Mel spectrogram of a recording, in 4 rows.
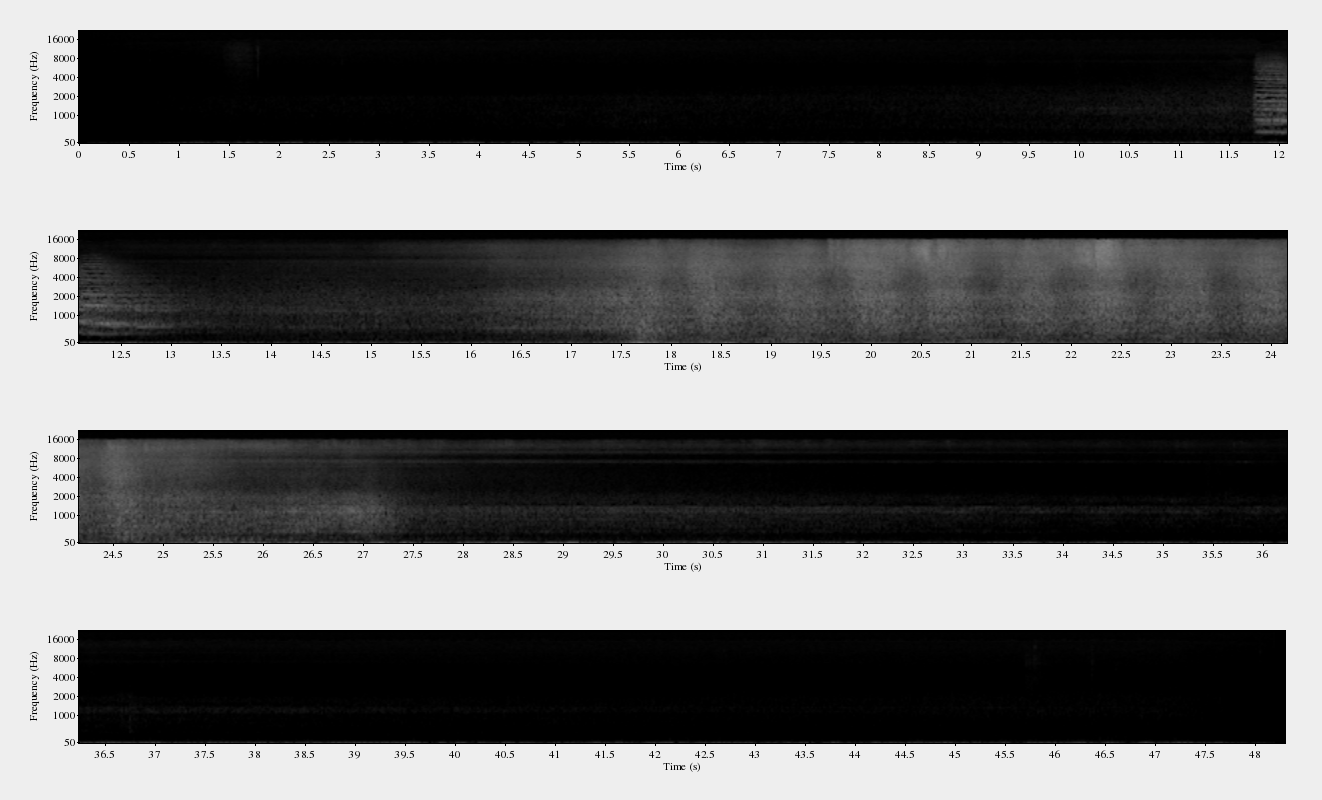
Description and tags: Recording of a passing train on the platform. 2 meters from the train.
Horn sounds in the beginning of the track.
